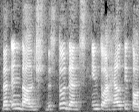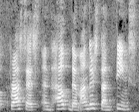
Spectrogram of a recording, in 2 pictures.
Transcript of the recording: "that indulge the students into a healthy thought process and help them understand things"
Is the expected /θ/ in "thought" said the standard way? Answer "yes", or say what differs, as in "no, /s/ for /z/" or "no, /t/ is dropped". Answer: no, /t/ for /θ/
